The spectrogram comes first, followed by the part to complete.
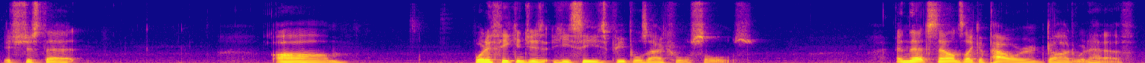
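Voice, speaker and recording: A drowsy man talking through a casual anime podcast, thinking out loud in loose, rambling sentences full of restarts. His voice sits at an ordinary middle pitch, and he sounds tired, as if fighting off yawns. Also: fairly even intonation, slow, pauses often. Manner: rambling, many fillers and restarts. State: sleepy, yawning. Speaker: podcast co-host.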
